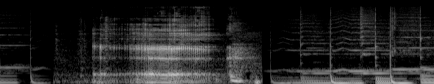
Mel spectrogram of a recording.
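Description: Electronic music with a steady beat drops out for a loud burp of about a second and a half, ending in a short falling croak, then the music comes back in.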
